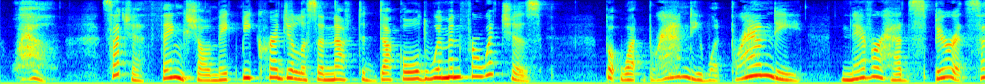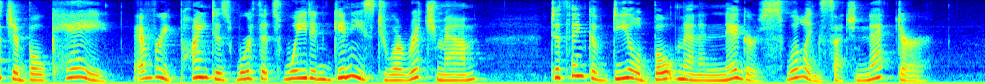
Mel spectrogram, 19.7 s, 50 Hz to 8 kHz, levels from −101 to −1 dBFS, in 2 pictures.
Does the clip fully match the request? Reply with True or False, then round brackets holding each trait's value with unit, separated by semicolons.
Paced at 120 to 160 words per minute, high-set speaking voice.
True (145 wpm; 240 Hz)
